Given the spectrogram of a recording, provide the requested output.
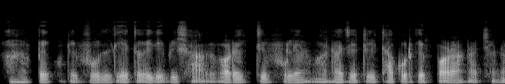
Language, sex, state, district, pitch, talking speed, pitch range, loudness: Bengali, male, Odisha, Malkangiri, 110 Hz, 165 wpm, 105-115 Hz, -24 LUFS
